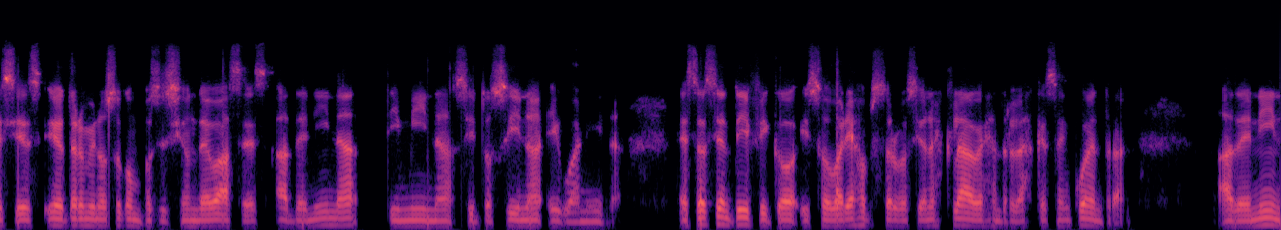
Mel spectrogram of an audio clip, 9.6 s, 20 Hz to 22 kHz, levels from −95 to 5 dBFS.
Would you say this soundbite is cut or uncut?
uncut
